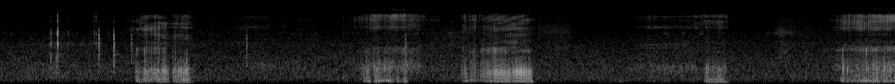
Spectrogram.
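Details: Zoe, a female pet Chihuahua, makes funny noises when someone tries to take her bone: short, rough, breathy grumbling bursts, about five across nine seconds, with a few sharp clicks between them in a quiet room.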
